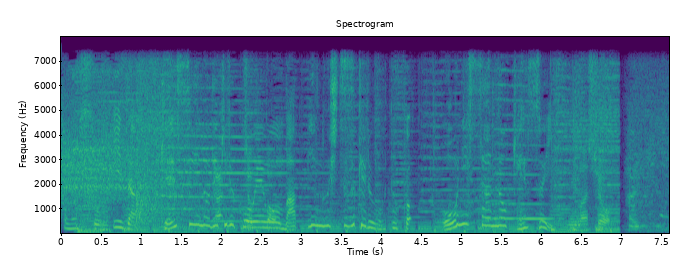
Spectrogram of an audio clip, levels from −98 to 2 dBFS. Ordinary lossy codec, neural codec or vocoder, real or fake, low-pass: none; none; real; 7.2 kHz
